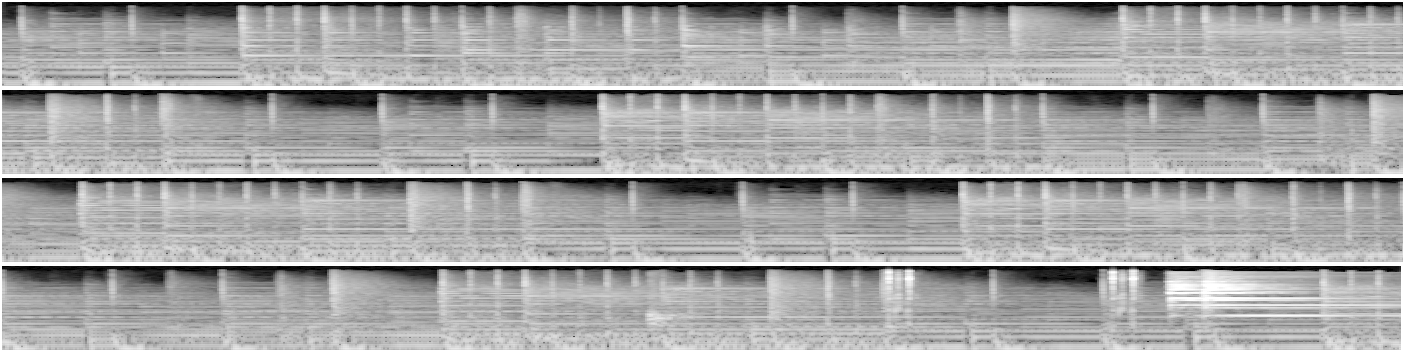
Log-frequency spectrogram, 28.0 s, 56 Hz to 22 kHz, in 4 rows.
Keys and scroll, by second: 0.8 8, 1.0 Return, 3.6 6, 4.2 Return, 6.9 Return, 15.6 Escape, 17.6 Delete.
